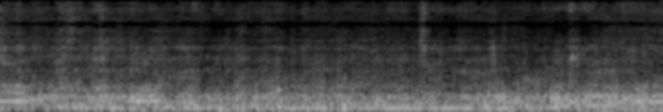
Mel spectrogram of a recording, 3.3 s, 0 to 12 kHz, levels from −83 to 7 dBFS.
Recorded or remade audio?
remade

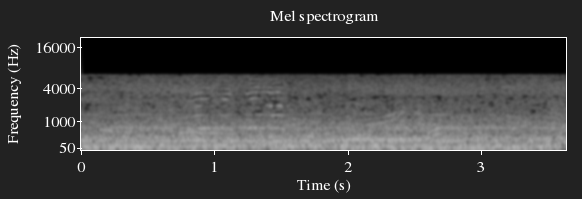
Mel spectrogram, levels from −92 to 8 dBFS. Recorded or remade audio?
remade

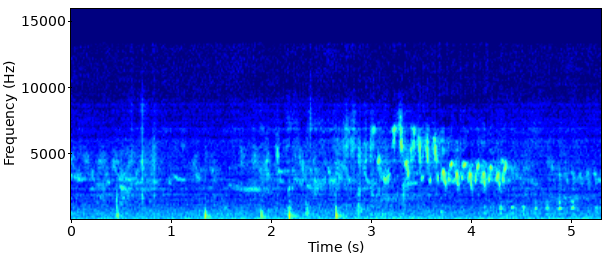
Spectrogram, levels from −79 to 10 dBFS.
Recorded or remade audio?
remade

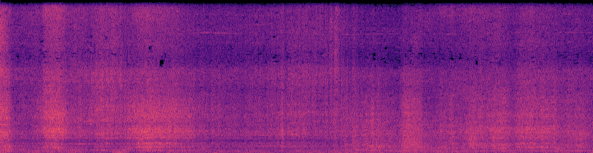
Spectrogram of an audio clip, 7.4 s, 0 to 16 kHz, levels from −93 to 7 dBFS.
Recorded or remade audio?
recorded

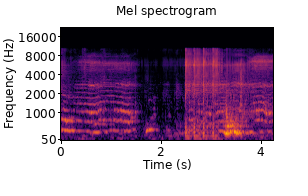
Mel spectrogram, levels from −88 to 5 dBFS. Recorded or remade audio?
remade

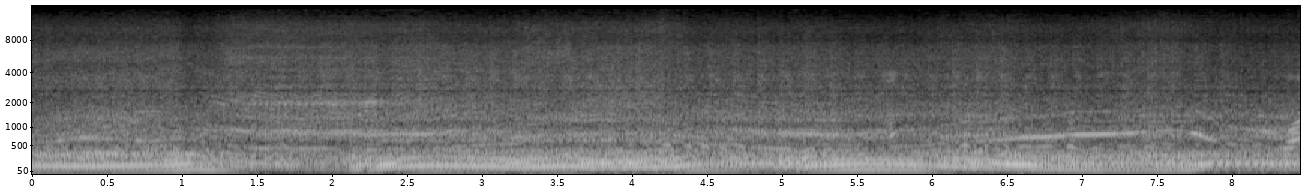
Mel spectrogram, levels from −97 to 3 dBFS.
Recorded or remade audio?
recorded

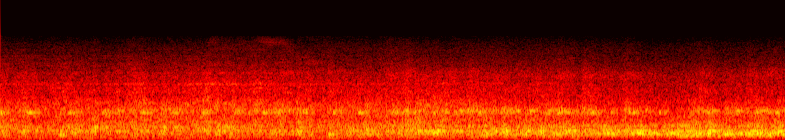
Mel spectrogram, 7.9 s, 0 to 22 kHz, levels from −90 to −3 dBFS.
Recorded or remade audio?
recorded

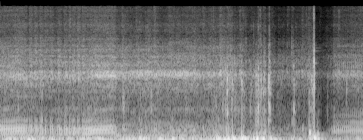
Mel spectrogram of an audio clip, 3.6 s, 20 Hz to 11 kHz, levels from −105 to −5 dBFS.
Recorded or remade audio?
recorded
